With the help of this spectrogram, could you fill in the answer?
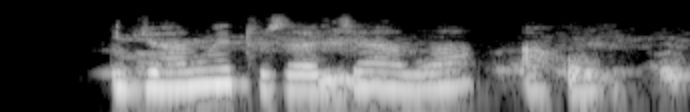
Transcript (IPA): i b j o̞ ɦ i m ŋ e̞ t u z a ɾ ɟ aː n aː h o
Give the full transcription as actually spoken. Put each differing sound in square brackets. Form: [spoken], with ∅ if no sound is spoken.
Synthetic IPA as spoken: i b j o̞ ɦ [a] m ŋ e̞ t u z a ɾ ɟ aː [m] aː h o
